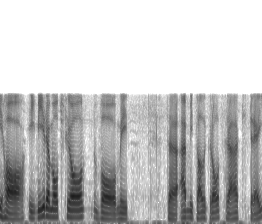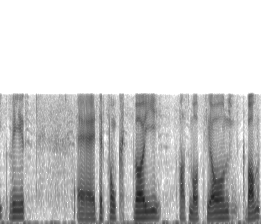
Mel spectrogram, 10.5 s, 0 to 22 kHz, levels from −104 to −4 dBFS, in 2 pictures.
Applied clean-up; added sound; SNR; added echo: neural separator model SepFormer WHAM!.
